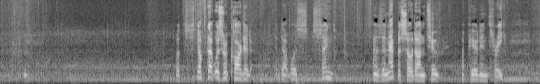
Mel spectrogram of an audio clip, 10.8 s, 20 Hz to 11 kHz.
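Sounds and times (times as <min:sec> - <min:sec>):
car engine humming at low revs while parking: 0:00.0 - 0:10.8
speech: 0:03.5 - 0:06.8, 0:07.4 - 0:10.2.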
